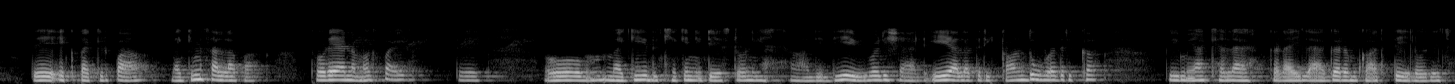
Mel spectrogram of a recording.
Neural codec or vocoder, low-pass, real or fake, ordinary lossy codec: none; 5.4 kHz; real; none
